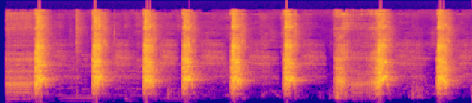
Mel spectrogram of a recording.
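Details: Pet dog barking while people sit at the table, a repeated habit. Eight sharp, loud barks come at roughly one-second intervals, each a short broadband burst in an indoor room.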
